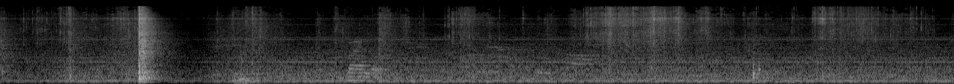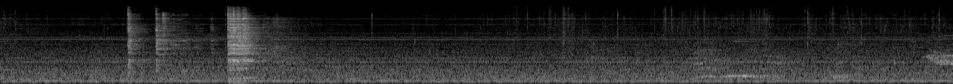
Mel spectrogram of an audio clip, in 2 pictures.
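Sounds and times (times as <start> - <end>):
plastic bag rustling: 0.0 - 10.1, 14.4 - 19.0.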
